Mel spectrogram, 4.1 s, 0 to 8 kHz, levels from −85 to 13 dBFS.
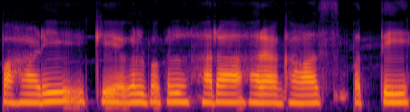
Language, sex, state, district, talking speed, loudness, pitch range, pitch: Bhojpuri, female, Uttar Pradesh, Ghazipur, 115 wpm, -14 LUFS, 180-190 Hz, 185 Hz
